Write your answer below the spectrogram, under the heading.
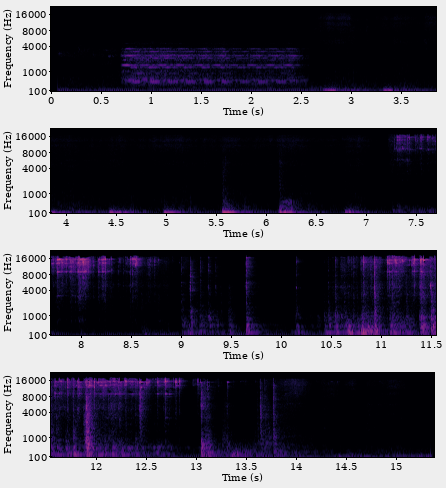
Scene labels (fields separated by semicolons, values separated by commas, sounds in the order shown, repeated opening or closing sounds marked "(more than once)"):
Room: living room; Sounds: bell ringing, footsteps, keys, door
